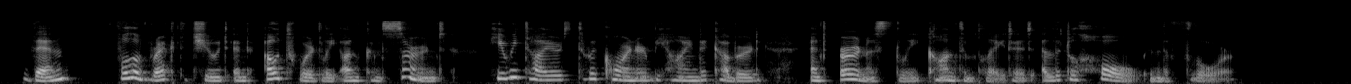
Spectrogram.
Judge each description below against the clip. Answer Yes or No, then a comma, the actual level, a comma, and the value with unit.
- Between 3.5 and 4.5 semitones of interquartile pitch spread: No, average, 5.1 semitones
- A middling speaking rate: No, slow, 105 wpm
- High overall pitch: Yes, high, 205 Hz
